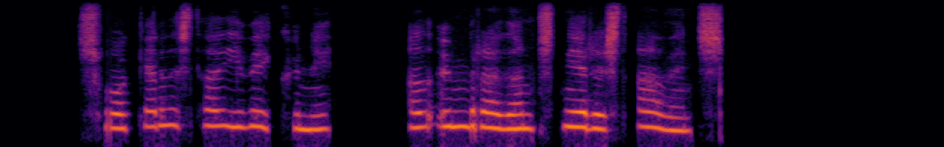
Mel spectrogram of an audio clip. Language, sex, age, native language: Icelandic, female, 18-19, Icelandic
